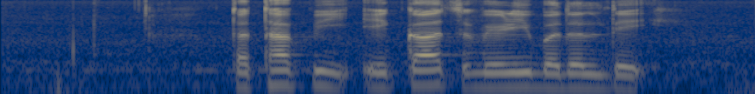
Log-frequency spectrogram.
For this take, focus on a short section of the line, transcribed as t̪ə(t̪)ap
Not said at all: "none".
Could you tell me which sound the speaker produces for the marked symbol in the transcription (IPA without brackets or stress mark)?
t̪ʰ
